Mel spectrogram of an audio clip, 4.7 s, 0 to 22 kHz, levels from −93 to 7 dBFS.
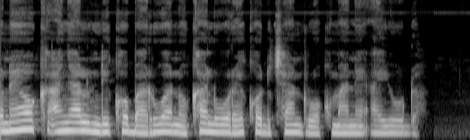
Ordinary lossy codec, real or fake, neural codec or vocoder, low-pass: none; real; none; none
